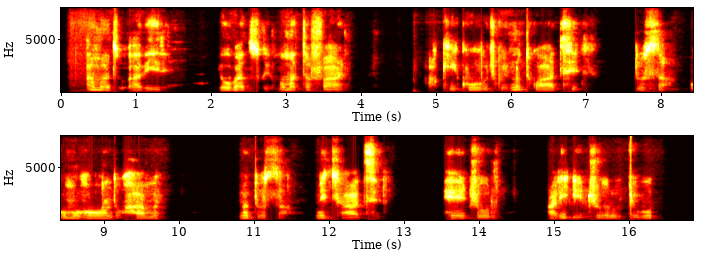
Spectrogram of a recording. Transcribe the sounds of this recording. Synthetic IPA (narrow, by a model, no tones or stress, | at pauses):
amazuʔaβiɾi | juːβat͡swe̞̰mumatafa̰ni | akʰikʰud͡ʒɡwe̞nutwaːt͡se | d̥usa̰ | umuhoːndo̞̰hamŋe̞ | nudusa̰ | nit͡ʃaːt͡se̥ | he̞ːd͡ʒuɾu | aɾiʔḭd͡ʒuɾṵɾɟuβuɾi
